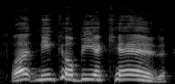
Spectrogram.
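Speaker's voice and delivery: loud playful yell; yelling a demand at the game; shouting at the game. Real, not acted. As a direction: yell it at the screen. Yelling at the game's character.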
